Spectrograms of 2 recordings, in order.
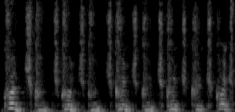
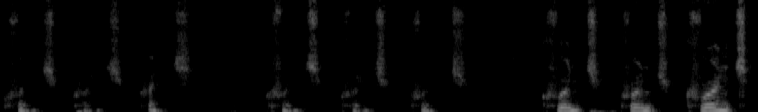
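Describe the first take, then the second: First: Rapid, rhythmic CRUNCH after CRUNCH; quick crunching. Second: Soft, evenly spaced CRUNCH each time; careful, measured footsteps in sound; steady pace crunching. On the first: Getting away from Snake quickly, rapid crunching. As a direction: rattle off each crunch like hurried footsteps. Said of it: "We're gonna crunch quicker this time". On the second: Walking on at a steady pace, measured crunching. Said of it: "at a steady pace". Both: Shown as a demonstration.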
